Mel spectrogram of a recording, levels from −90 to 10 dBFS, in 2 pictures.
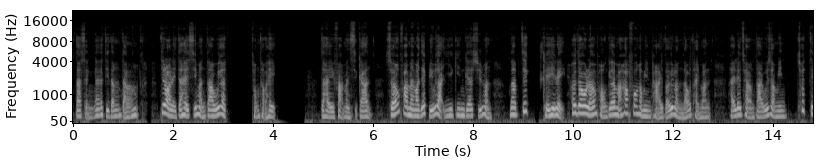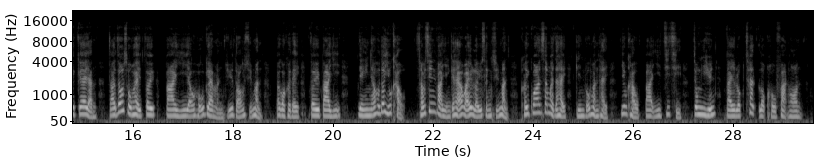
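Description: Repeated stalls (stutter) run from 0.33 to 1.58 s. Packets kept arriving late or more slowly than they were played, so the jitter buffer ran dry five times in that stretch. Each time, the receiver carried the last sound forward until more data arrived. Altogether 370 ms were filled this way, about 30% of the span, and the longest single hold was 92 ms. Nothing is lost, but the sound drags and hiccups instead of flowing.

A call audio freeze occurs from 3.08 to 3.60 s, and another from 4.10 to 4.65 s. In each, the sound is briefly carried on and then drops to silence, for 440 ms in the first and 400 ms in the second, before resuming exactly where it stopped. The likely cause is packets held up in transit, which emptied the jitter buffer. The pauses insert about half a second of delay each while removing nothing.

A short stall from a late packet falls at 9.24 to 9.33 s. One packet missed its playout time, so the receiver stretched the preceding sound by 75 ms and then continued from the same point. 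The result is a sound held slightly too long, with a faint buzzy or dipping quality, though nothing is missing.

Jitter buffer speed-up appears from 14.02 to 14.78 s at 108% speed, and again from 18.19 to 29.50 s at 106% speed. The buffer had accumulated more audio than its target, so the receiver trimmed small pitch-period-sized pieces repeatedly to catch up. This removed roughly 70 ms in the first stretch and around 0.7 s in the second. Pitch stays the same, but the pace is noticeably hurried.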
